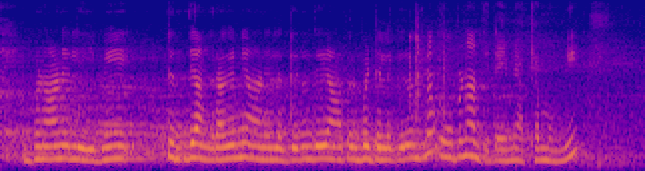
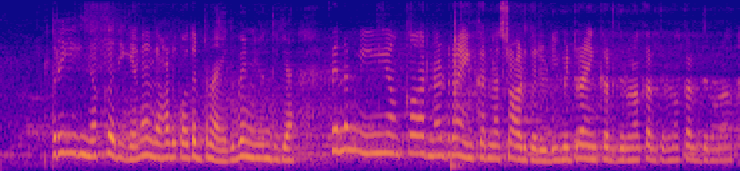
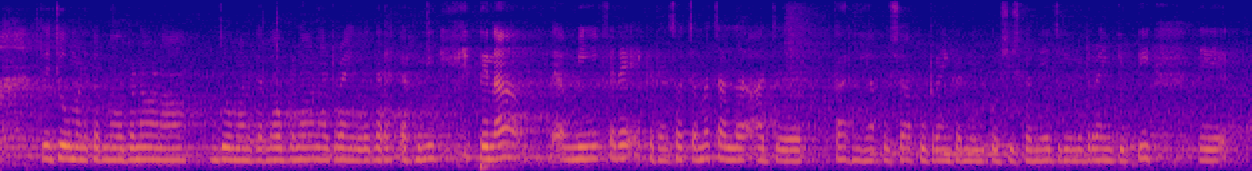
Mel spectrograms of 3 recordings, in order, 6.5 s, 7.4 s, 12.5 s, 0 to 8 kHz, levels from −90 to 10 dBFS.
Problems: constant background noise, continuous background conversations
